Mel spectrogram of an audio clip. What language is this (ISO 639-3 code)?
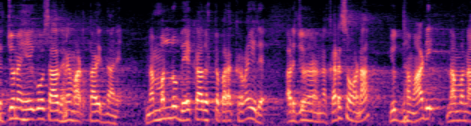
kan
